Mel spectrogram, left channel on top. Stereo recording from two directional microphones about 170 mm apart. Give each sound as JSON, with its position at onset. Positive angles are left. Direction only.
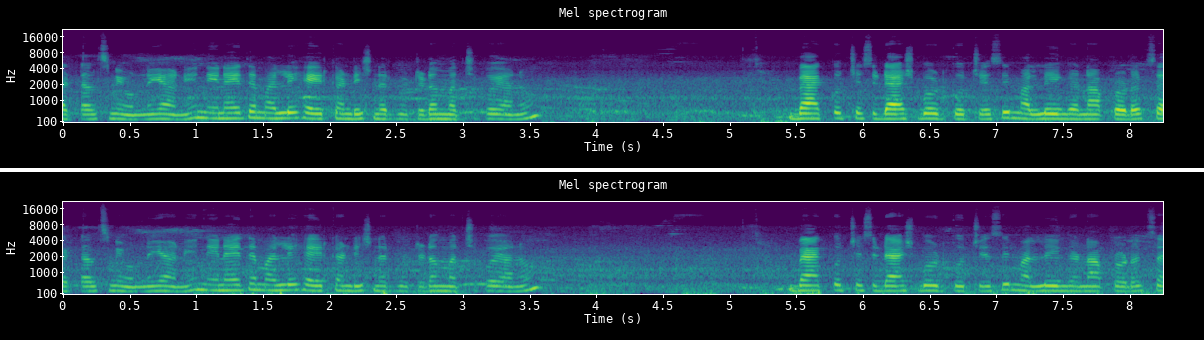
{"t": 0.1, "sound": "speech", "side_deg": 10}
{"t": 0.6, "sound": "speech", "side_deg": -20}
{"t": 0.9, "sound": "speech", "side_deg": 5}
{"t": 5.5, "sound": "speech", "side_deg": 10}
